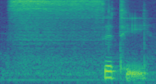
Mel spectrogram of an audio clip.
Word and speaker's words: city: 10 city, so that C sounds like an S, city.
